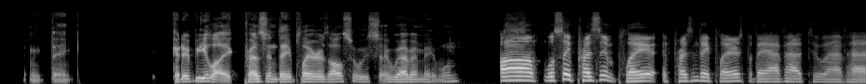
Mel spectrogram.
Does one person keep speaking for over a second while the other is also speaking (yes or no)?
no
